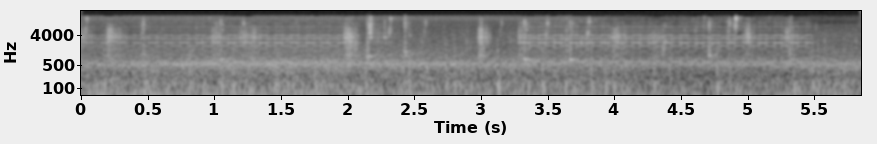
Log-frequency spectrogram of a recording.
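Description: A telephone rings in the horror game Technician Nightmare, with repeated electronic ring bursts in two clear groups over a steady background hiss of game ambience.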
